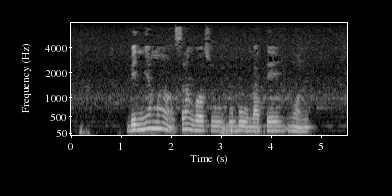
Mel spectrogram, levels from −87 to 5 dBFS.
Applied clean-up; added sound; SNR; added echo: none; none; none; none.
